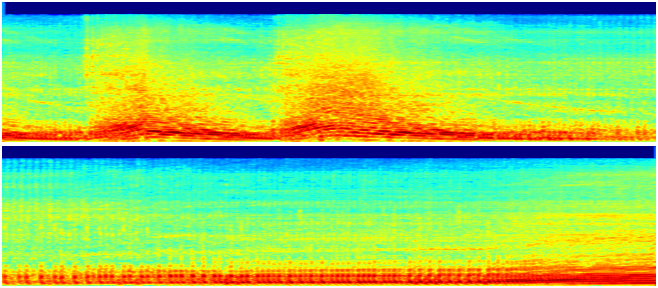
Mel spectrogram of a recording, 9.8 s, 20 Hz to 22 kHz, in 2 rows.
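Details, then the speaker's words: Karisma 150 (Wave 125 head) just fitted with BoyRenk type-A camshaft, PWK 28 carburetor; revs rise and drop with a rattly, slightly uneven low-rev beat, owner suspects carburetor setting not yet right, will re-tune. "Oke seperti itu kurang lebih suaranya slur ini nanti mau di-setting lagi mungkin ada kurang di settingan karbunya ini kurang kurang pas"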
